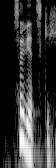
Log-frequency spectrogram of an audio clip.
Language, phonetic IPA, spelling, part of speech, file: Russian, [sɐˈvʲet͡skʲɪj], советский, adjective, Ru-советский.ogg
- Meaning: Soviet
